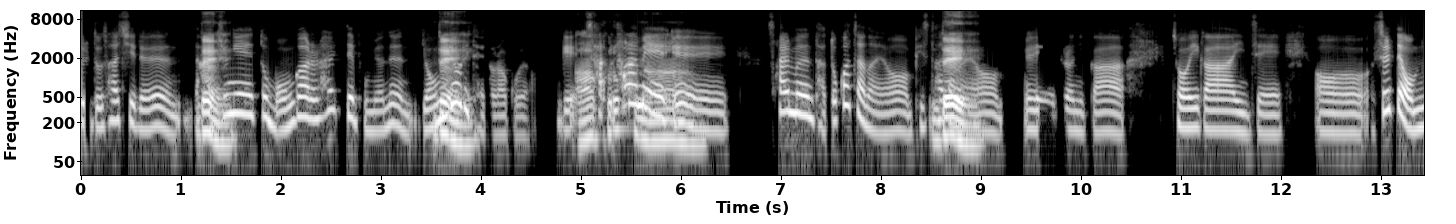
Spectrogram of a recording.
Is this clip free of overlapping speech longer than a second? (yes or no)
no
